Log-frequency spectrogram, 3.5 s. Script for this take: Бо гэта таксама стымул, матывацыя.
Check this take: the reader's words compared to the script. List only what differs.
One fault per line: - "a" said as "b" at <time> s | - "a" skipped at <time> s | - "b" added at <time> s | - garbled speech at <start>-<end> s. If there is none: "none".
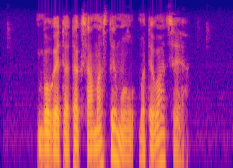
none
